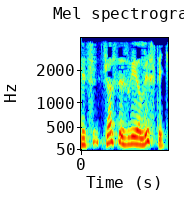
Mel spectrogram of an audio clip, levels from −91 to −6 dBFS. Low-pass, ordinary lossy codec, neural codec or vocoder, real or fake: 3.6 kHz; MP3, 16 kbps; none; real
